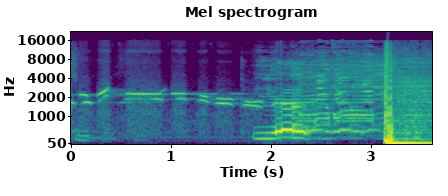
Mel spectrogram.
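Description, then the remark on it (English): A person whistles a short, bright tune in a steady phrase, then backing music swells in beneath it and ends on a sudden loud, booming hit. “You too fine girl, I go blow you whistle.”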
